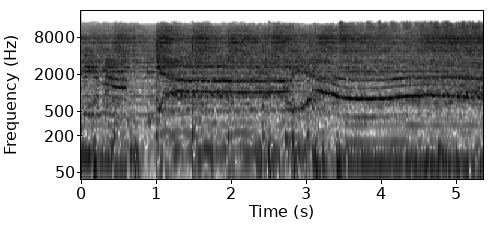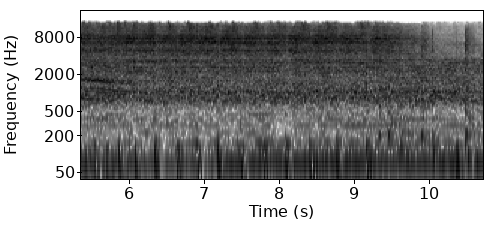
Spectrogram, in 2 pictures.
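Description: Garage-rock band playing live, with drums and electric guitar. The singer holds one long yelled note from about a second in; it drops in pitch about three seconds in and fades out around six seconds, and the band plays on.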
